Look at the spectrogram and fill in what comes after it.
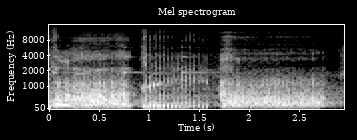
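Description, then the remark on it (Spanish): A voice mimics heavy, loud snoring: a long rumbling inhale, a fluttering rattle in the middle, then another drawn-out rasping snore, with no words. “Mira, hay uno, mira hermano, hay gente que ronca de una manera increíble, impresionante.”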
